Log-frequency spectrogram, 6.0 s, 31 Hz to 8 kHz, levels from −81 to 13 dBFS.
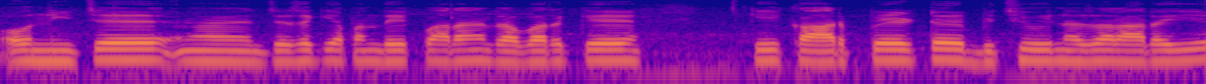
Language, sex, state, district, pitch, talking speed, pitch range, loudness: Hindi, male, Bihar, Sitamarhi, 145 Hz, 180 wpm, 140-150 Hz, -23 LUFS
